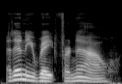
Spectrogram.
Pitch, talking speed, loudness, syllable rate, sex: 165 Hz, 245 wpm, -16 LUFS, 5.6 syllables/s, female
